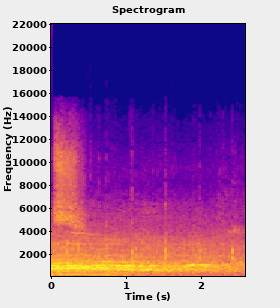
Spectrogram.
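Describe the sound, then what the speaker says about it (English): The bench at a college men's basketball game in a gym applauds a player after a two-handed dunk, a steady wash of clapping and crowd noise heard faintly at a distance. "He gets a round of applause from his bench"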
